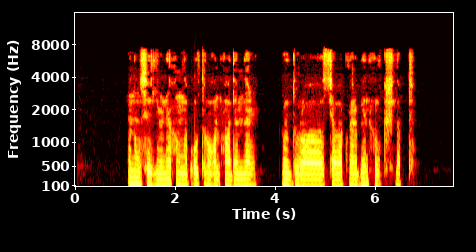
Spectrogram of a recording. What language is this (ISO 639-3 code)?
uig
